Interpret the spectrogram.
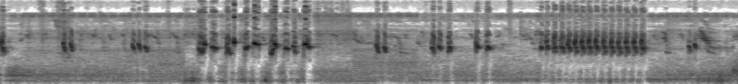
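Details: Sooty-headed bulbul lure call meant to push rivals to answer: scattered short chirpy notes, a dense jumble near three seconds, then a fast even rattle-like series of about fifteen notes near the end, low hum beneath.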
